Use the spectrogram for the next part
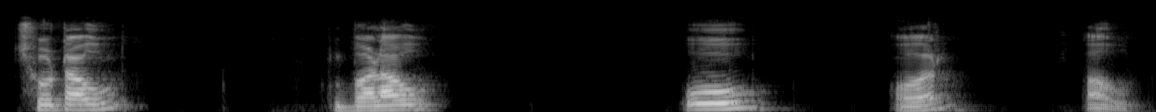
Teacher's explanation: छोटा ऊ, बड़ा ऊ, ओ औ ये वृत्ताकार हैं, वृत्तमुखी हैं और वर्तुलित हैं।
